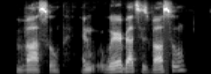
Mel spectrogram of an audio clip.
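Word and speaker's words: Basel: in basil it's uh i'm probably not saying that right at all it's b-a-s-e-l barcelo basil barcel yeah it is also where how do you say it you said it right the last time vassel and whereabouts is vassal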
